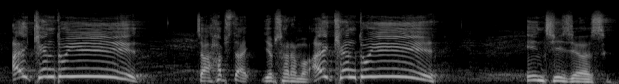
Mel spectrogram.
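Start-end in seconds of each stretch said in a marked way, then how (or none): 0.1-1.4 loud, high-pitched, drawn-out proclamation; rallying shout. Real, not acted. Congregational rallying declaration. 3.2-6.1 high, drawn-out congregational cheer; rallying shout. Real, not acted. Leads congregation in declaration.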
